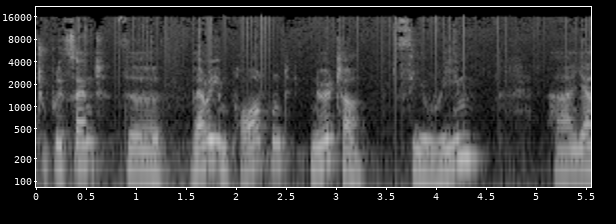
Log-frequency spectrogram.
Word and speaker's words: Noether: present the very important nurture theore uh yeah the pronunciation is nura because it's an IG name of Emy nura a German mathematician uh she had worked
